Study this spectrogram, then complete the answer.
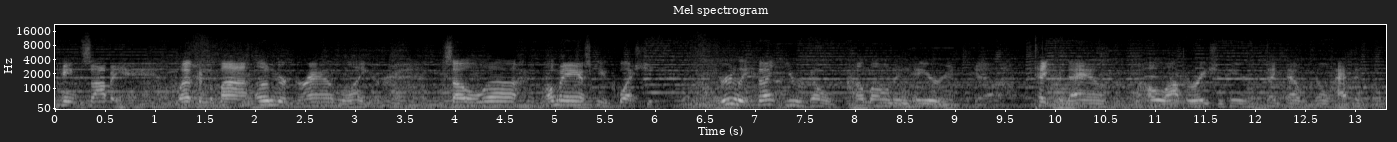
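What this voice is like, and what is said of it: Put-on Southern country accent. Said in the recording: “a country accent that's a villain ... that hospitable twang to their voice”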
